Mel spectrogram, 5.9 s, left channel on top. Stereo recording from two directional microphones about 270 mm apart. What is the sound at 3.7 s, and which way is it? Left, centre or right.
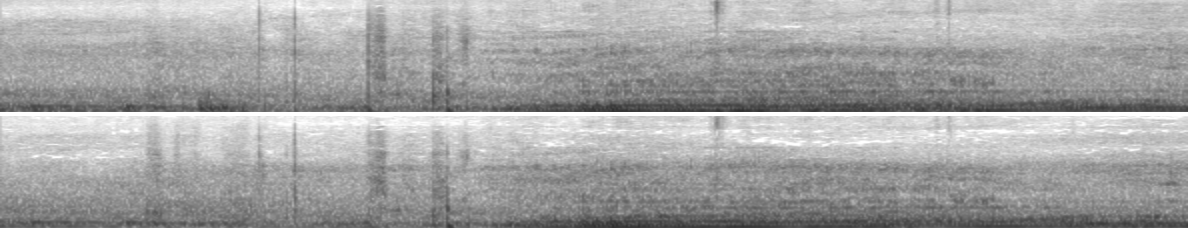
Vehicle, left.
